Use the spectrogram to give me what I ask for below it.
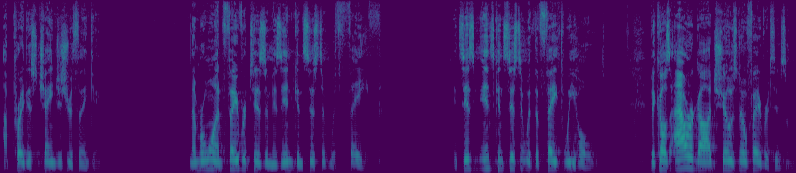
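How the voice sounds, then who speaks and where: A man's voice: fairly high pitch, normal speed. A male pastor from Virginia with a Southern Virginian accent, preaching a sermon in a church and calling for amens from the congregation. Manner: preaching with call-and-response, rising fervor. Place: church sanctuary.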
